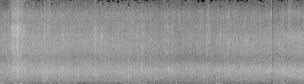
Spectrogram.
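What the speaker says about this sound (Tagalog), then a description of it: "Medyo magandang alon" Sea waves wash steadily around a small fishing boat off the rocky shore of Calubacan, Cardona, Rizal, a continuous broadband rush of water and wind with occasional low knocks against the hull.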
